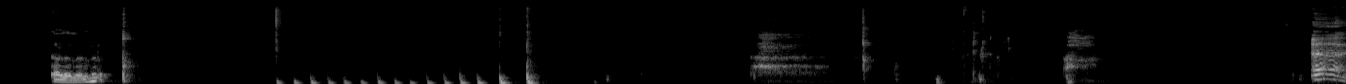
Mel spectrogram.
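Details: Person with Tourette syndrome during an episode of phonic tics with coprolalia, involuntary obscene vocalizations, alongside motor tics.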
